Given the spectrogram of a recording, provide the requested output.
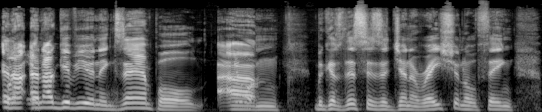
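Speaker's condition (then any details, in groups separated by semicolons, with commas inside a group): No condition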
